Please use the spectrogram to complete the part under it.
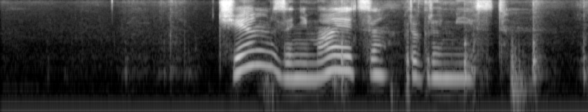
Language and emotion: Russian, sad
